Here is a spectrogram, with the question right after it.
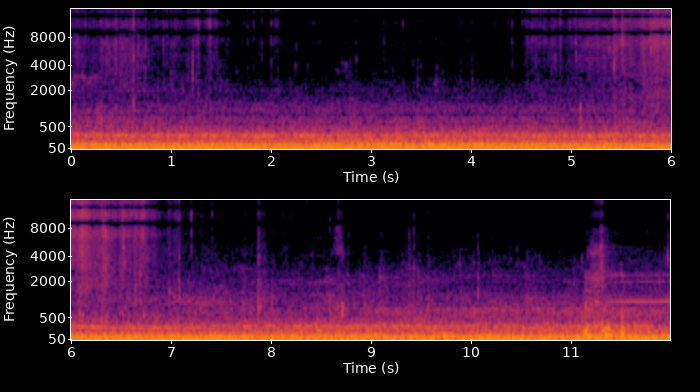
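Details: Steady low engine rumble from passing road traffic outdoors, with faint scattered voices and light patter, and no animal calls.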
